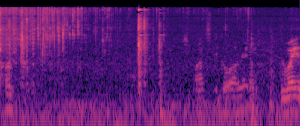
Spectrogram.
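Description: Naturally aspirated Perkins marine diesel idling low and steady just after its first cold start of the season, with a sharp click about two seconds in.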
